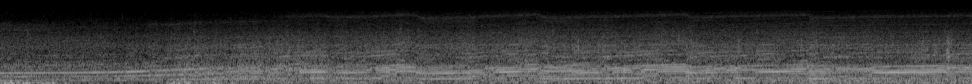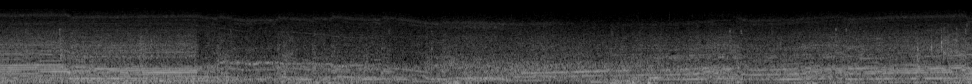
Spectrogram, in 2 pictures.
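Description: A 1992 Williams Formula 1 race car in the F1 2017 game screams through a career race, its loud continuous engine whine climbing and dropping with throttle and gear changes throughout.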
